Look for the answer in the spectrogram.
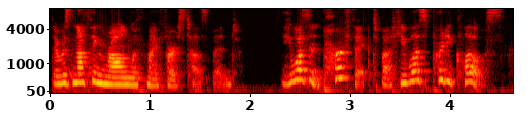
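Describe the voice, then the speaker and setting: A woman performing a dramatic monologue as a regretful, confessional divorced woman, earnest and deliberate. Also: high-pitched, animated, fairly bright tone. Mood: reflective. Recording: voice distant from the mic.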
